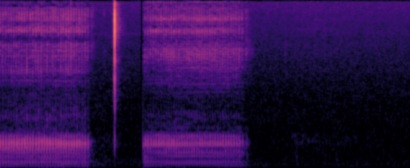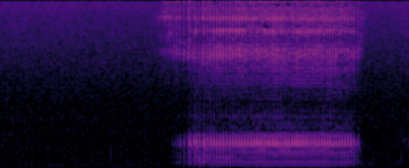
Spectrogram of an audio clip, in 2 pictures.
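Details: A female French Bulldog sleeping indoors and snoring very loudly: long buzzy, rasping snores with a steady nasal tone, each lasting one to two seconds, broken by a sharp click and a quiet pause of about three seconds.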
